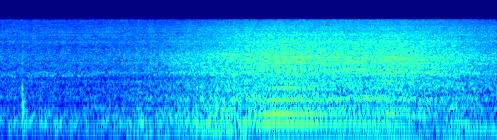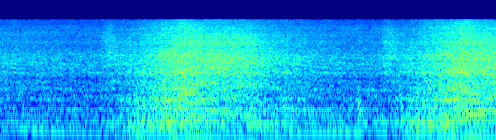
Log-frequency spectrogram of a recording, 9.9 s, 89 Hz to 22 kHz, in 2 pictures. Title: Audi A4 misfire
